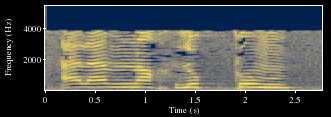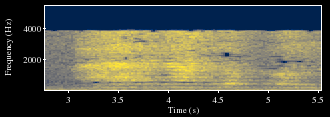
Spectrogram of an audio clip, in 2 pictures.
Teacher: Qafnya hilang sama sekali. Tidak ada sifat ataupun lebih lagi zatnya. Ya, hilang. Langsung berubah atau masuk ke dalam huruf kaf. · Term: idgham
